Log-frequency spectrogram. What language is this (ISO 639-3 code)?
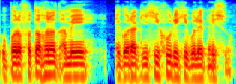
asm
